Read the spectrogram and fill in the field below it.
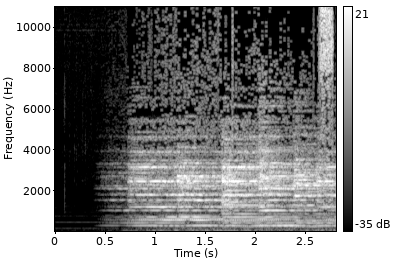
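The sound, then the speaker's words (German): Church bells ring out from church towers during the coronavirus crisis, a rich, sustained peal swelling in after a quiet start and staying loud and resonant, with overlapping tones humming together and no voices. “Die Glocken in den Kirchentürmen, die läuten zwar noch, Gottesdienst gibt es in der Corona-Krise aber seit Wochen keine mehr.”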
